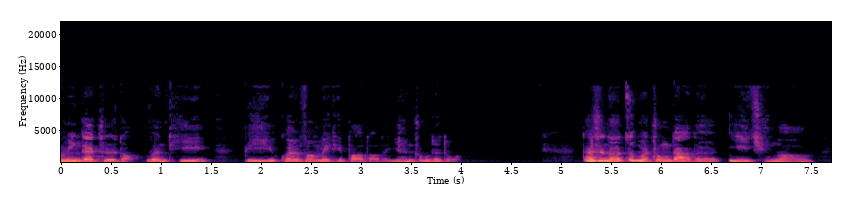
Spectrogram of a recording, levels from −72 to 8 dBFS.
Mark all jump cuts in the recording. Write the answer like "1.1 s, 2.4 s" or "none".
none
